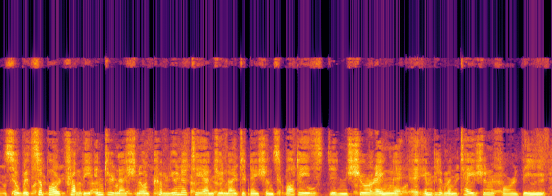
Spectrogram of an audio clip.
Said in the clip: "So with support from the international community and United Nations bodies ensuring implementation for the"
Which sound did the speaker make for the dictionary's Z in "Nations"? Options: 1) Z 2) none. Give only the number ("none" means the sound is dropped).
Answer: 1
